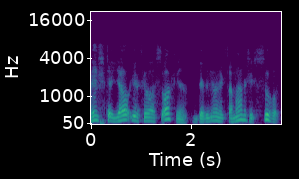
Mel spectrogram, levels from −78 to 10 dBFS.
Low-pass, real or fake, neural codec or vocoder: 7.2 kHz; fake; codec, 44.1 kHz, 2.6 kbps, DAC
